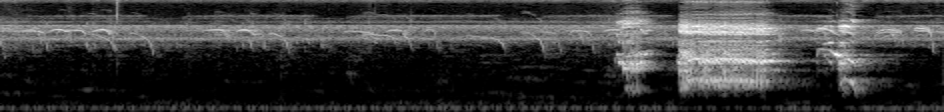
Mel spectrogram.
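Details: Kukuak Balenggek rooster, one of a red and a yellow bird crowing against each other in a single-cage contest; high thin chirps of small birds run throughout, then a short, loud, harsh crow breaks out in three bursts near the end.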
